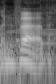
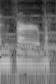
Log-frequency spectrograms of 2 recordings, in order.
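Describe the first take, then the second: First: The vowel has no r-color, in a British accent. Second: The vowel is r-colored, in an American accent. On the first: "In received pronunciation, they're more like" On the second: "the R-colored vowels that we have in American English"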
